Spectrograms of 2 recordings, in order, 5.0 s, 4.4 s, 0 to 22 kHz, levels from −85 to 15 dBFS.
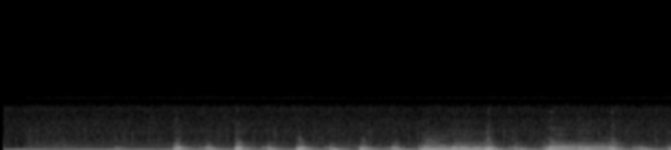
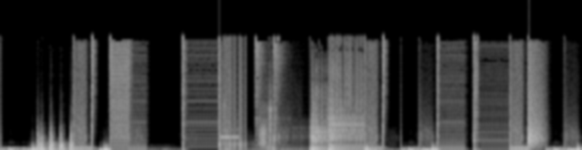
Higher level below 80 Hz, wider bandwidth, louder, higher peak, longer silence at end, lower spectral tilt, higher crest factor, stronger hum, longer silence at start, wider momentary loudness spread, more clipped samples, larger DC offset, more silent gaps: second, -56 dBFS vs -22 dBFS; second, 6.8 kHz vs 17.5 kHz; second, -35 LUFS vs -17 LUFS; second, -16 dBFS vs 0 dBFS; about the same, 0 s vs 0 s; first, -9.5 dB/octave vs -4.5 dB/octave; about the same, 18 dB vs 16 dB; neither; about the same, 0 s vs 0 s; first, 23 LU vs 12 LU; neither; first, 1% vs under 0.1%; neither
